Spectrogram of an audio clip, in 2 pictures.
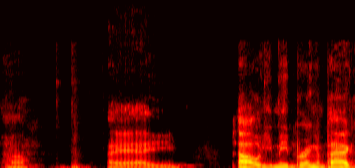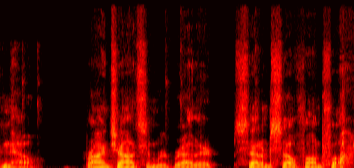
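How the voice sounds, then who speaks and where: A man on a sports talk show, his voice a little hoarse and worn. He argues with emphasis and often stumbles into a point by repeating its first words. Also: a bass voice, unhurried. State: losing his voice. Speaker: co-host and analyst.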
